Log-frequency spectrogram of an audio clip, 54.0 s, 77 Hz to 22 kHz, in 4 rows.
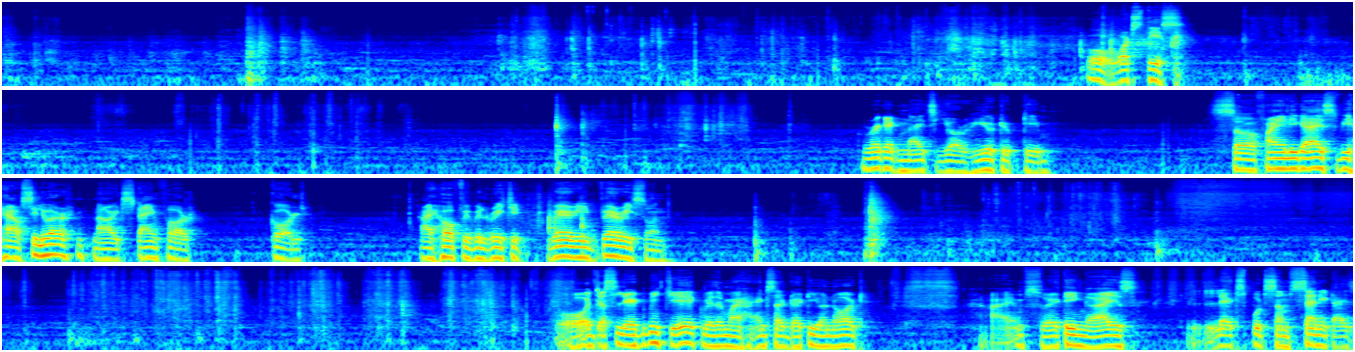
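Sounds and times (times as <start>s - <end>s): paper rustling: 4.8s - 11.8s, 14.4s - 17.7s, 19.3s - 21.1s, 36.2s - 46.3s.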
